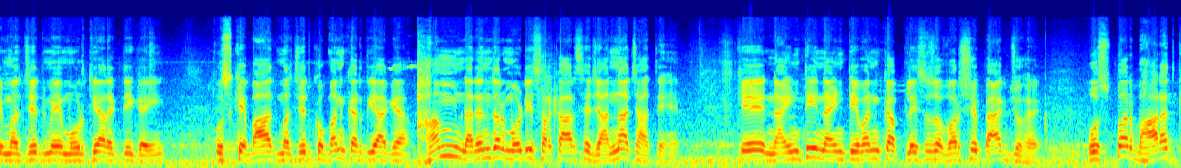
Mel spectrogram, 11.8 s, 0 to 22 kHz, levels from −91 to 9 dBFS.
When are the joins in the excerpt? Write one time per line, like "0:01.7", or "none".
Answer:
0:04.2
